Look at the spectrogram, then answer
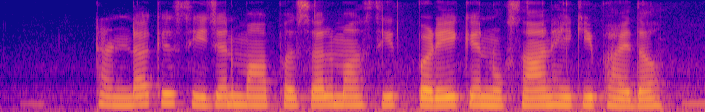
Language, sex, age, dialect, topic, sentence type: Chhattisgarhi, female, 25-30, Central, agriculture, question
